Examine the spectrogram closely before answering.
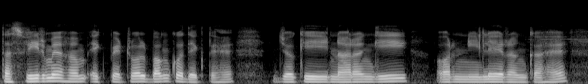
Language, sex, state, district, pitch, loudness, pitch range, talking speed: Hindi, male, Karnataka, Bangalore, 120 Hz, -17 LUFS, 115-135 Hz, 175 wpm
